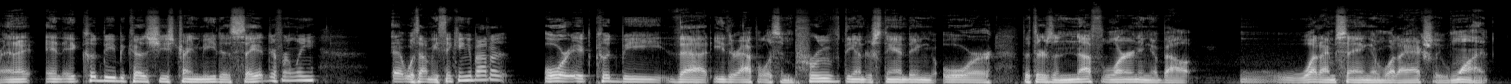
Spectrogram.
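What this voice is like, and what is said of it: Australian accent, slightly cockney. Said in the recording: “I have an Australian accent, and apparently it's gone a little bit cockney ... it's my Australian accent.”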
